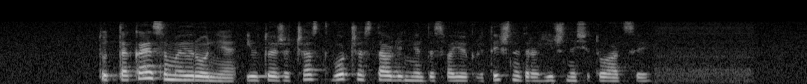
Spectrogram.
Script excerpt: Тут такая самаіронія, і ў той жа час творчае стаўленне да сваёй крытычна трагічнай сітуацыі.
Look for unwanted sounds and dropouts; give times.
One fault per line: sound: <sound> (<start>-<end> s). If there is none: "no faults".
no faults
